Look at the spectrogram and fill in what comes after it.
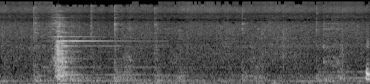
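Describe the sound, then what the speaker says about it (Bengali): Garlic and onions fry in hot oil in a home kitchen, a soft steady sizzle broken by a few sharp scraping stirs of a spoon against the pan, close and moderately loud with no talk. "তেল গরম হয়ে গেছিল, প্রথমে দিয়ে দিয়েছি রসুনগুলো"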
